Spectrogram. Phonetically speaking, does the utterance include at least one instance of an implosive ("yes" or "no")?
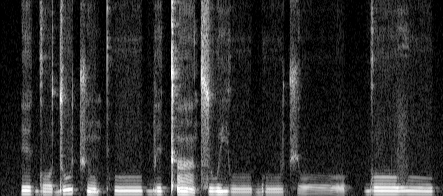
yes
